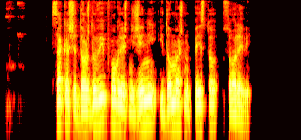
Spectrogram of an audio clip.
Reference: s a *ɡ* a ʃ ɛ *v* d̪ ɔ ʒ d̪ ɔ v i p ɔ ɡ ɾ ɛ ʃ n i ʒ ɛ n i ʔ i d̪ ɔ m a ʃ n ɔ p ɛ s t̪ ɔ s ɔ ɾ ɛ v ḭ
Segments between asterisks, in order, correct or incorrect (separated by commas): incorrect, incorrect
